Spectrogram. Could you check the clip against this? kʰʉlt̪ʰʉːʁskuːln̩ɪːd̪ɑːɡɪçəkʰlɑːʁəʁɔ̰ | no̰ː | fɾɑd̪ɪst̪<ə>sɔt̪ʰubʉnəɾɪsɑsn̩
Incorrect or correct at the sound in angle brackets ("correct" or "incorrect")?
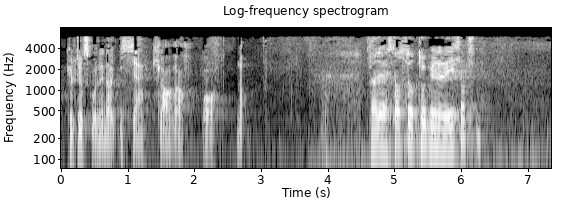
incorrect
